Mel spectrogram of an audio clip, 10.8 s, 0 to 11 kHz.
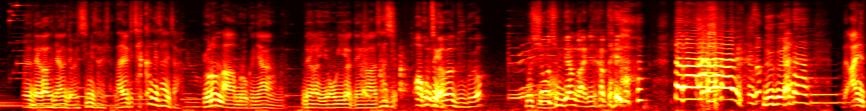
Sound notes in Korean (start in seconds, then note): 4.6 똑똑똑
